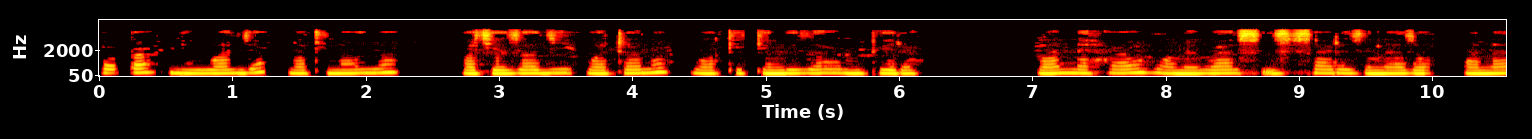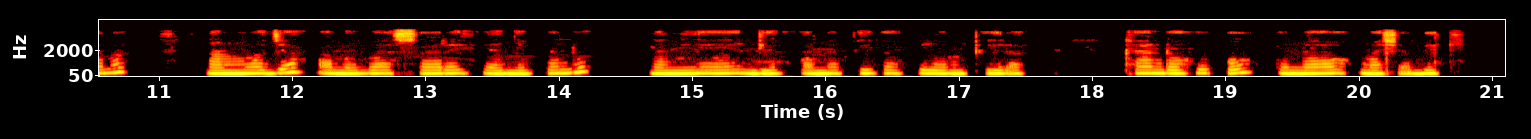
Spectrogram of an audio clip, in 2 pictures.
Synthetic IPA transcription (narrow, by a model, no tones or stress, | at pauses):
pɛpaniuwand͡ʒanatʰumuɲa | wat͡ʃɛzaʄiwatʰanɔwakikimbizam̩piɾa | wan̩nɛhaɔwamɛvaːsizsaɾɛzinazɔ | fanana | nam̩mɔʄaamɛvaːsaɾɛjaɲɛkundɔ | nam̩ɲɛwɛndiɔwamapiɣahuɔm̩pʰiɾa | kʰandɔhukɔtunaɔmaʃaɓiki̥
